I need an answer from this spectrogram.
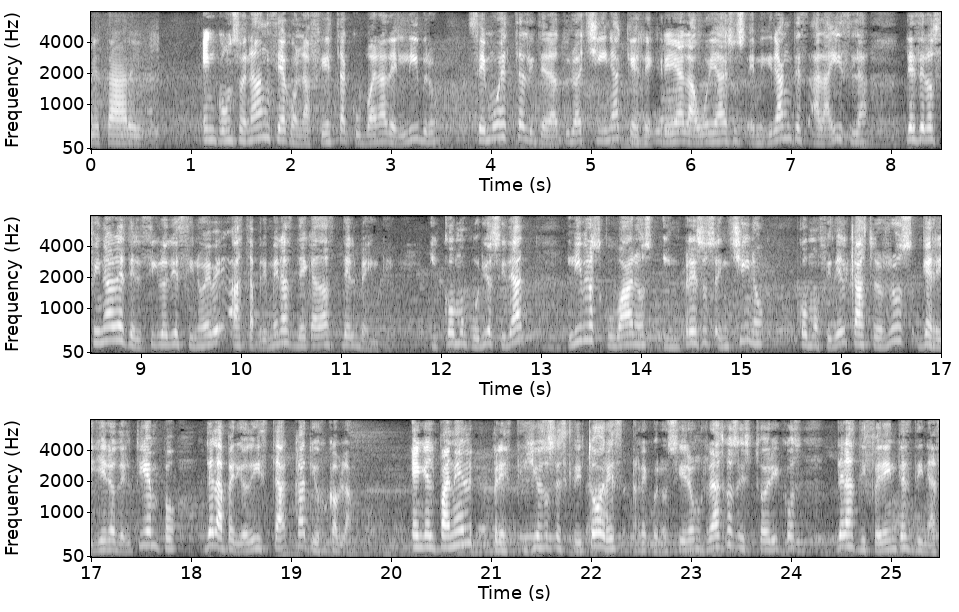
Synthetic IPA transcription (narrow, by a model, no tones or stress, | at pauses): et̪aɾe | e̞ŋko̞nso̞nãnsjako̞nlafje̞st̪akuβanaðe̞lːiβɾo̞ | se̞mwe̞st̪ɾalit̪e̞ɾat̪uɾat͡ʃinake̞re̞kɾe̞alaweaðe̞suse̞miɣɾant̪e̞salaisla | d̪e̞zðe̞lo̞sfinale̞sðelsiɣlo̞ðje̞sinwe̞βe̞ʔast̪apɾime̞ɾasd̪e̞kaðasd̪e̞lβe̞̰nt̪e̞ | iko̞mo̞kuɾjo̞siðat̪̚ | liβ̞ɾo̞skuβano̞simpɾe̞s̬o̞se̞nt͡ʃino̞ko̞mo̞fiðe̞lkast̪ɾorusɡe̞riʝe̞ɾo̞ðe̞lt̪je̞mpo̞ | ðe̞lape̞ɾjo̞ðist̪akat̪juskaβla̰ŋko̥ | e̞ŋe̞lpane̞lpɾe̞st̪ixjo̞s̬o̞seskɾit̪o̞ɾe̞sre̞ko̞no̞sje̞ɾo̞ŋrazɣo̞s̬ist̪o̞ɾiko̞z | ðe̞lazðife̞ɾe̞nt̪e̞zðinas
